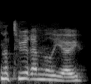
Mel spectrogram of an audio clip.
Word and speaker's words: Natuur en Milieu: It's Natuur en Milieu, nature and environment in English.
